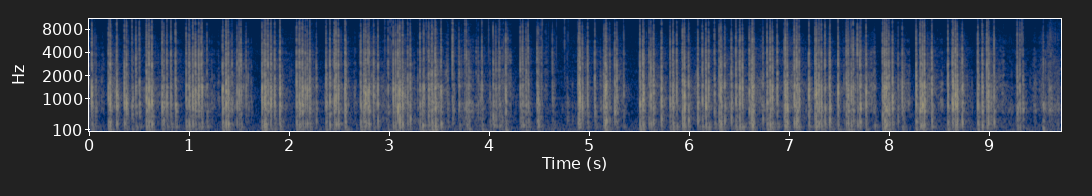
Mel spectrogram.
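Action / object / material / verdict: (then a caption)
tap / small cardboard box with a plastic window / cardboard / none. Long acrylic nails tap and scratch rapidly across a small, full rectangular cardboard box of BIC pens with a plastic window. The result is a dense run of short, dry clicks and scratchy scrapes, papery and mid-to-bright in tone with almost no low end. Each tap dies away instantly.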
